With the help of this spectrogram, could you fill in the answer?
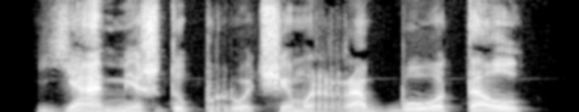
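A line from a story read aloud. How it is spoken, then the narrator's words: Sudden angry hiss. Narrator (Russian): неожиданно зло прошипел Роберт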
